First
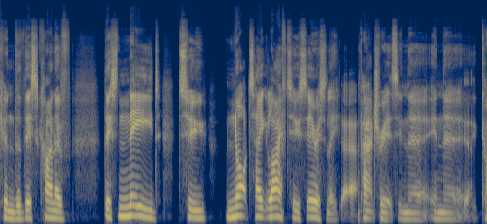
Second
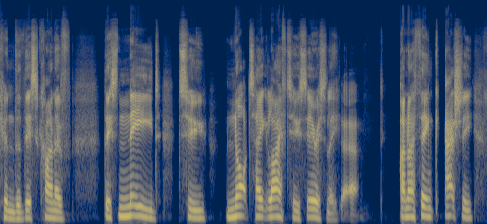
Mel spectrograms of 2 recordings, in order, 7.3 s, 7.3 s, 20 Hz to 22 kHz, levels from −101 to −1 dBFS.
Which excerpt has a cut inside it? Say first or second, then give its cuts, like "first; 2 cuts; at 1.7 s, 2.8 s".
first; 1 cut; at 5.4 s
